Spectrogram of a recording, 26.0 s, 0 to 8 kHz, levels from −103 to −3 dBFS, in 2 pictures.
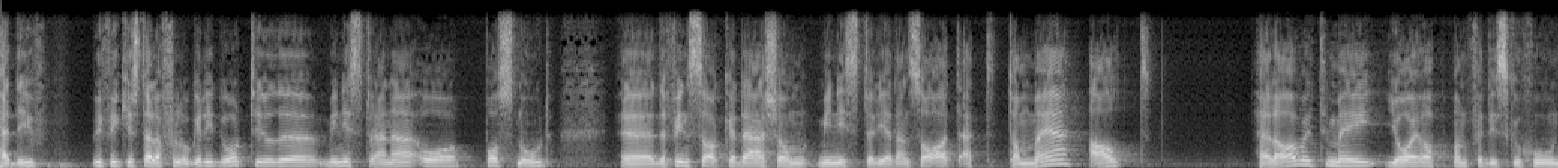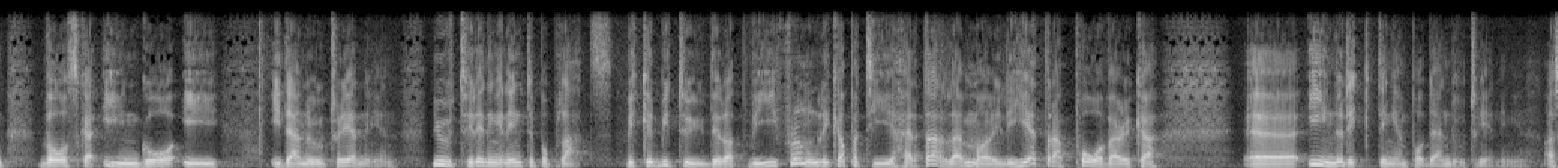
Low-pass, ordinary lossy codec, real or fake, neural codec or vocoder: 7.2 kHz; none; fake; codec, 16 kHz, 0.4 kbps, LongCat-Audio-Codec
